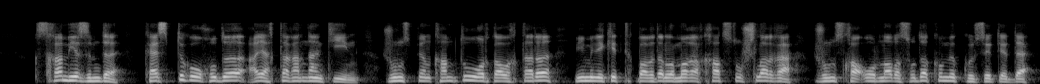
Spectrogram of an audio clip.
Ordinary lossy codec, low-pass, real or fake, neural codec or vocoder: none; 7.2 kHz; fake; codec, 16 kHz, 0.8 kbps, ZipCodec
